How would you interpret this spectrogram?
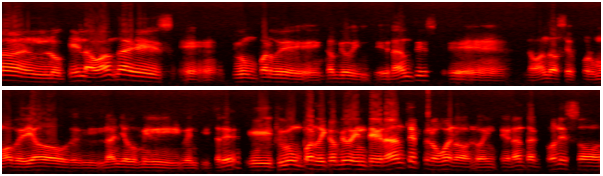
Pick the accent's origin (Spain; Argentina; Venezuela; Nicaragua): Argentina; Centenario, Neuquén; Sí, sí, somos acá, somos de Centenario.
